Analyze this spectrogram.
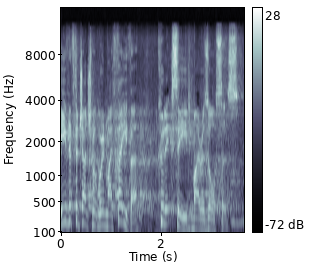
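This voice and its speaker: With a southern English accent, a man speaks at a fairly quick pace in a high pitch and lively intonation, with light background noise and audible room echo. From England. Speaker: member of parliament. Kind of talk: parliamentary debate speech addressed to the Deputy Speaker. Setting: parliament chamber. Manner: measured, formal oratory with frequent self-repeating stumbles; earnest, concerned tone when quoting the blogger's worries. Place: hall.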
